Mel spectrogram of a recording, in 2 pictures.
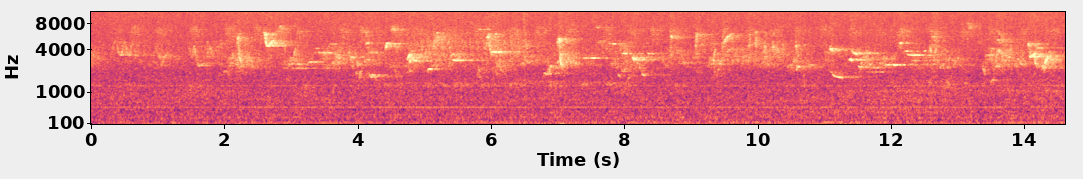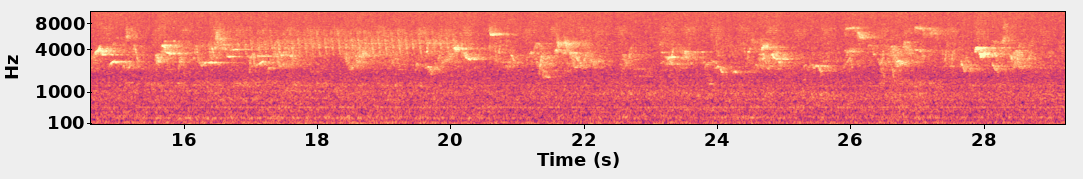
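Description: Several birds chirping and singing at once, a dense chorus of short, quick notes that runs on without a break, over a faint steady hum.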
